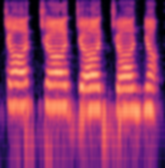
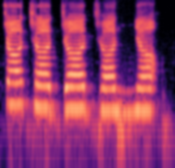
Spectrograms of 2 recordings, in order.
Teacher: Talabhyaha. Talabhyaha means now the tongue is going to be placed at the palate.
